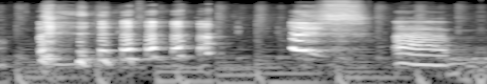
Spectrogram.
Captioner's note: laughs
